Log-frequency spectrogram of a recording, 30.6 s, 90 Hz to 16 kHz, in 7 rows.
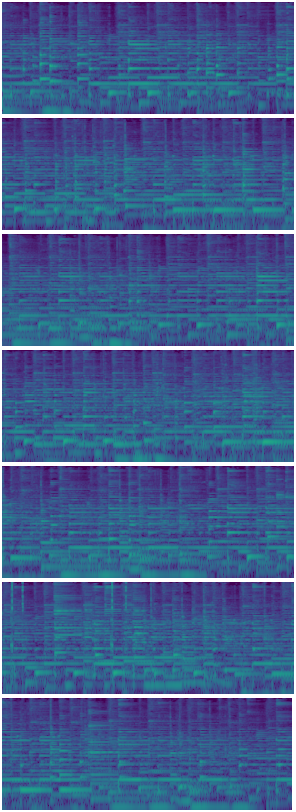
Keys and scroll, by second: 6.5 Delete, 7.8 ctrl+d, 12.2 ctrl+t.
